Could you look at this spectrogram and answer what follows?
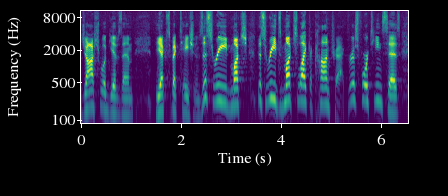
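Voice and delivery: ordinary talk, nothing marked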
